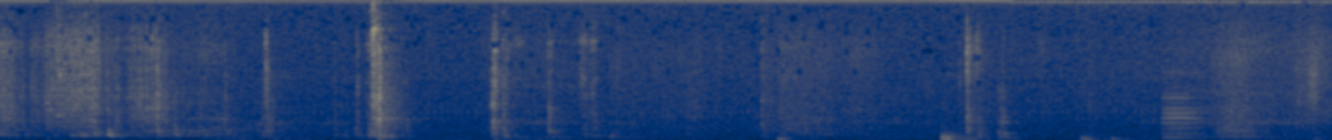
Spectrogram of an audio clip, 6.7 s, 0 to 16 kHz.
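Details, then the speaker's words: Apple IIgs 5.25" floppy drive, one that came with a mangled system, booting a disk: irregular scratchy chatter and short buzzes as the head seeks, no grinding; works despite being banged around. "well despite being banged around that one appears to be working a deep deep probe booted up just fine"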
